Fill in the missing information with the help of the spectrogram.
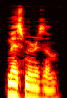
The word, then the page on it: mesmerism: Australian English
